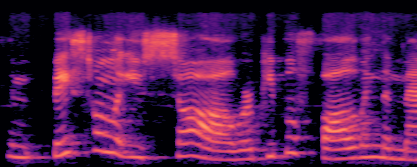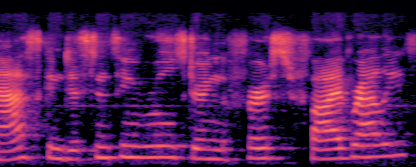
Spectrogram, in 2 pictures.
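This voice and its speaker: A young woman trial advocate questioning a witness and addressing the bench in a measured, formal way, heard through a courtroom recording. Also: on the high side, a little mellow, muffled recording, slight background noise.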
